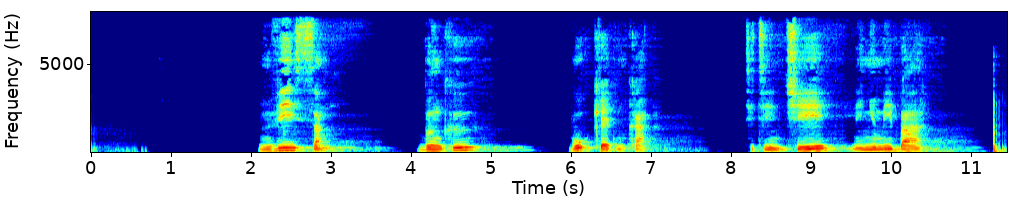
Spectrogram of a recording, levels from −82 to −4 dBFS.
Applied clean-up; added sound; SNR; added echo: none; none; none; reverberation time 1.3 s.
